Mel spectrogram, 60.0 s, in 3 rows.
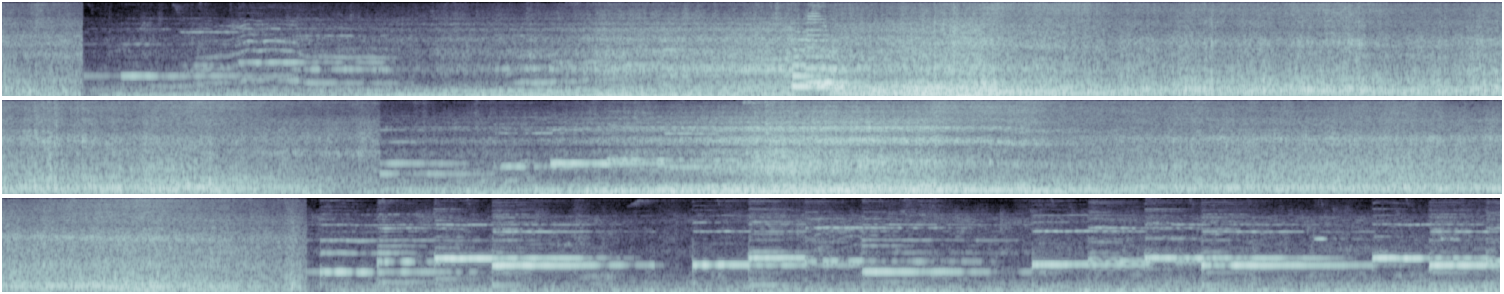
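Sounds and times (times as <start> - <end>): diesel locomotive engine: 0.0 - 59.9
rumble of passing train: 0.0 - 59.9
train horn blast: 1.1 - 5.5, 6.4 - 12.1, 25.1 - 34.1.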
